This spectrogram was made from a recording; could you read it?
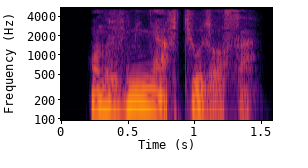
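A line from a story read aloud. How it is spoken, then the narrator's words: Through gritted teeth. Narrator (Russian): процедила Марьяна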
